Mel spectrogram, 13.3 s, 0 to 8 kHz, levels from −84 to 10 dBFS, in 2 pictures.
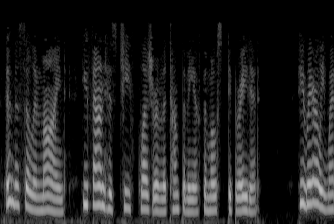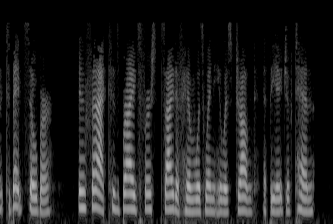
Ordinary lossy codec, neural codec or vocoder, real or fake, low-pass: MP3, 24 kbps; codec, 16 kHz, 0.5 kbps, FunCodec, trained on LibriTTS, 25 frames a second; fake; 7.2 kHz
